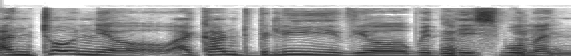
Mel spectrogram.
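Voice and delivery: clumsy, bad put-on Spanish accent. Imitating Tony's father scolding him in a TV show: bad Spanish accent. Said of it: "that's a Spanish ac-".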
